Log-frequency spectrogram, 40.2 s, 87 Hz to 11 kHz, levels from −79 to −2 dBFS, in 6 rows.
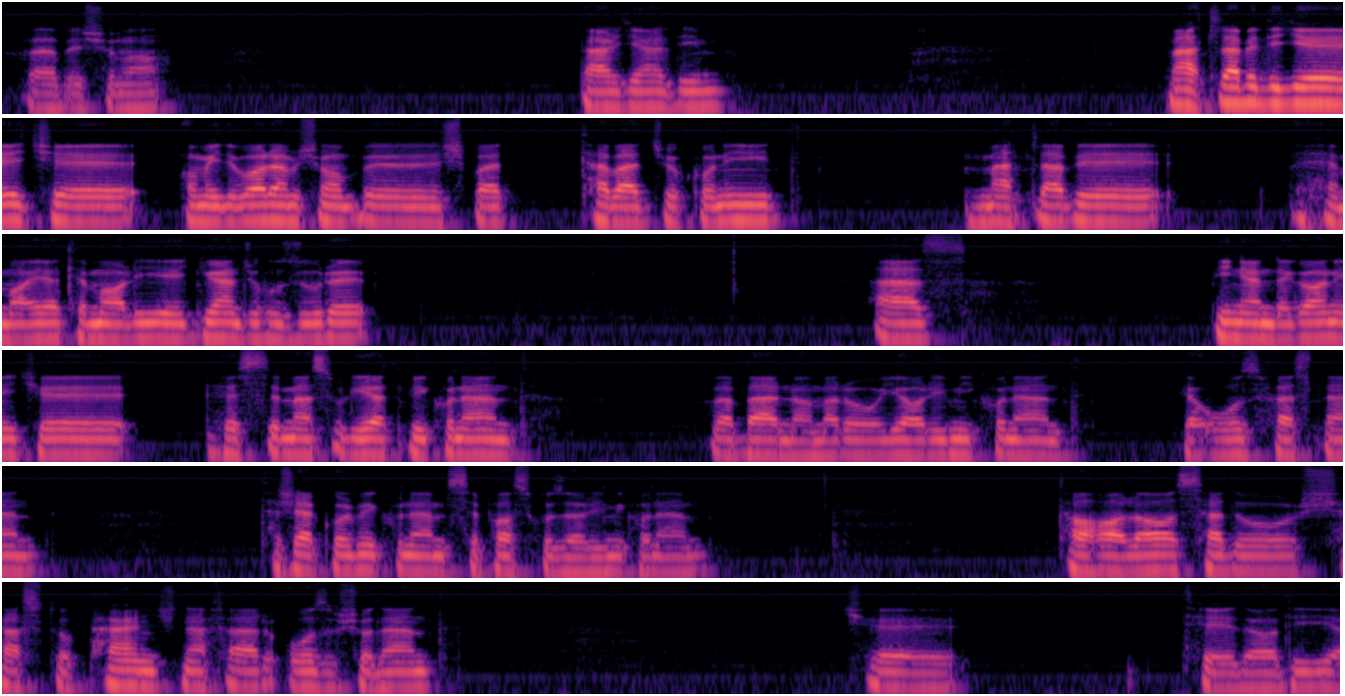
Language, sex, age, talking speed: English, male, 50-69, 70 wpm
